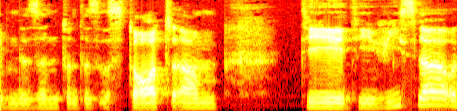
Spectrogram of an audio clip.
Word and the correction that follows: Wissler: oder wie die heißt? Wissler. Wissler, ich, ich kann die immer nicht aussprechen. – Also hier steht zumindest W-I-S-S-L-I-R.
